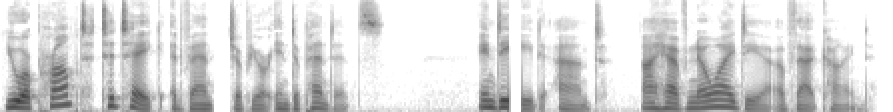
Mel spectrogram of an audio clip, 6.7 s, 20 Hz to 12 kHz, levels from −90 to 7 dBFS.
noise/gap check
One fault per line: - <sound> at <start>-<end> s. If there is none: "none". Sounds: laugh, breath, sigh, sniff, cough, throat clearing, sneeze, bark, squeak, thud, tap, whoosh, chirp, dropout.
- dropout at 1.6-1.7 s
- dropout at 3.8-3.9 s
